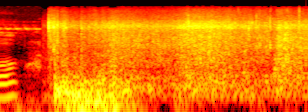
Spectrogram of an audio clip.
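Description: A person plunging into a swimming pool: a sudden splash about half a second in, louder than the talk around it, followed by churning water and falling spray that slowly fades.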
